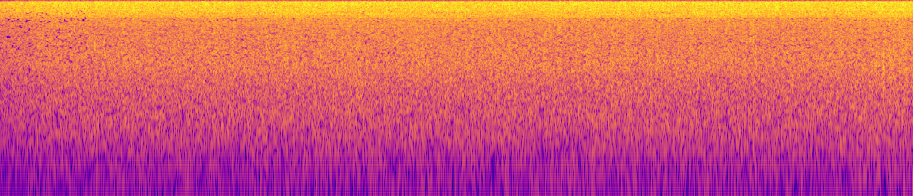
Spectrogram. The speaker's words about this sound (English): Sounds a bit like rushing water, but actually it is thousands upon thousands of bats flying overhead. Can you just picture that scene?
